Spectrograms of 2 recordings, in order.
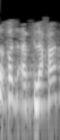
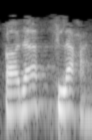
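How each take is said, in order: First: قد أفلح with the dal silent and a clear glottal stop before أفلح; full glottal stop. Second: قد أفلح as qadaflaħ, the hamza dropped and its a moved onto the dal; hamza vowel carried over. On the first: Teacher to students showing the fully voiced hamza. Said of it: "وحققت الهمزة هكذا". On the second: Teacher to students demonstrating the carried-over vowel, slowly. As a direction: slide قد into أفلح with no glottal stop. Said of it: "بدلا من". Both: Shown as a demonstration.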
